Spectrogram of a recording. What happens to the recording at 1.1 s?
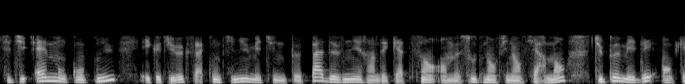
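At 1.1 s you're inside an AMR rate drop that runs from about 0.79 to 2.40 s, starting right after "tu aimes mon" and clearing by "mais tu ne peux". The link evidently weakened, so the codec was pushed to far fewer bits for the speech itself, which fits a step from 12.2 down to 4.75 kbps. The band stays the same narrowband mobile width with no gap, but the voice turns buzzier and more synthetic until the rate recovers.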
